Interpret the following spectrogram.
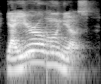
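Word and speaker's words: Yairo Muñoz: Let's say his name right. Yairo Munoz. I keep wanting to say it like Frankie Muniz from Malcolm in the Middle.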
